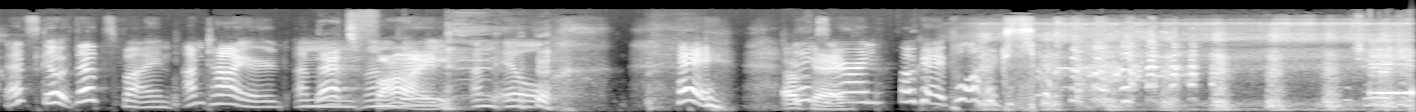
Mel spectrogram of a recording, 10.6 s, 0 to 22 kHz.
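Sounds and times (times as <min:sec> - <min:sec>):
speech: 0:00.1 - 0:08.9, 0:10.2 - 0:10.6
laughter: 0:03.2 - 0:04.6, 0:07.2 - 0:10.6
steam train chugging with hissing puffs of steam: 0:07.2 - 0:10.6
steam train whistle: 0:10.2 - 0:10.6.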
